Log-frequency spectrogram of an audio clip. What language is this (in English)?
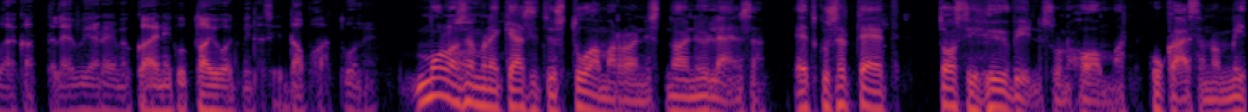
Finnish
